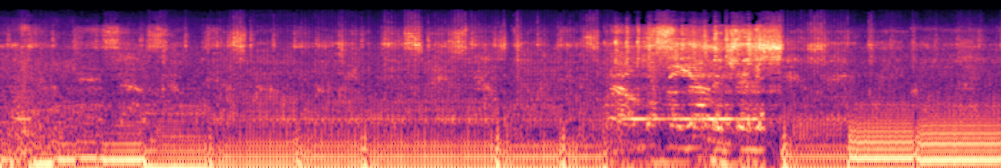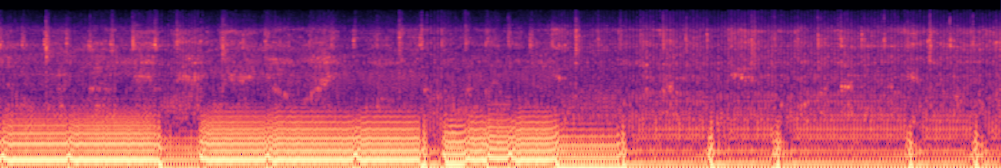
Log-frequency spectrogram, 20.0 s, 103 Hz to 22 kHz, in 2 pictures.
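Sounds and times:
loud bass-heavy music from subwoofer: 0.0s - 20.0s.

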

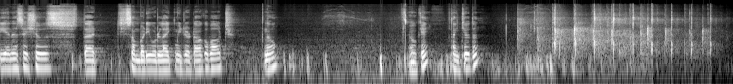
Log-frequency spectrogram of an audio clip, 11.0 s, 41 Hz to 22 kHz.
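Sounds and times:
sparse applause: 7.8s - 11.0s.

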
